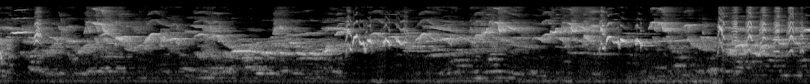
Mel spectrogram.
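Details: Oriental magpie-robin singing vigorously in the morning at a fast, dense tempo, meant to rouse other magpie-robins: a continuous rush of varied whistles, chirps and sweeping notes, mostly high-pitched, with brief rattling bursts near the end.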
